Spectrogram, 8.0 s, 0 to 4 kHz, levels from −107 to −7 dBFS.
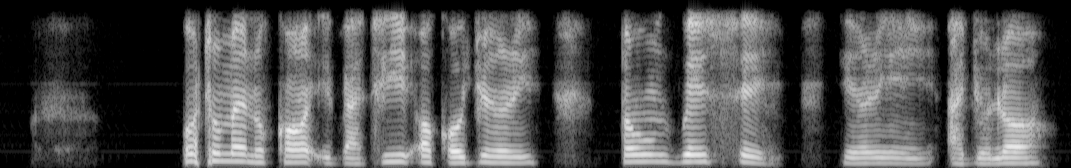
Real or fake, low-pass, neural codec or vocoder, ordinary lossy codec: fake; 3.6 kHz; codec, 16 kHz, 4 kbps, FunCodec, trained on Chinese and English, 50 frames a second; none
